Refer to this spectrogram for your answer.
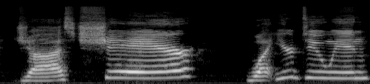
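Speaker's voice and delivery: very slow, drawn-out, clear, careful talk. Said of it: "Maybe I was getting a little fast talking there".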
